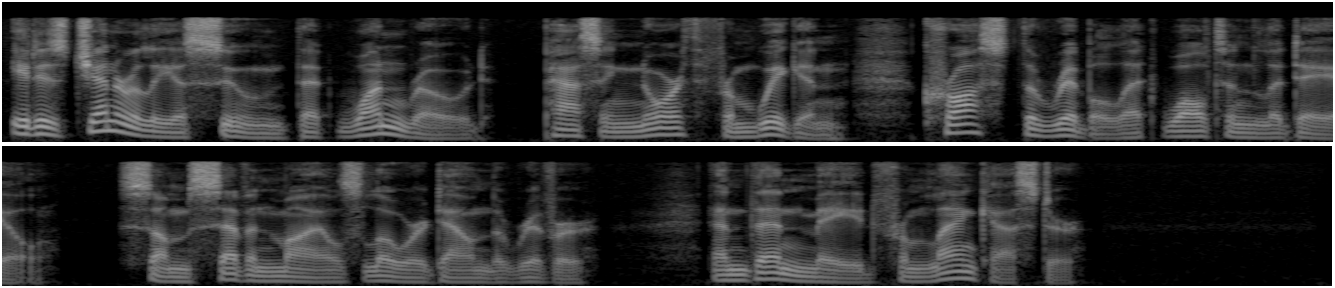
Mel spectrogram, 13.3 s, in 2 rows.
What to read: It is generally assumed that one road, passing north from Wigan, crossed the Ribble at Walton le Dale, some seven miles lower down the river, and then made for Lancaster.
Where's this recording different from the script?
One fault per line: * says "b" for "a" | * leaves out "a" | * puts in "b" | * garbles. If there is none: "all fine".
* says "from" for "for"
